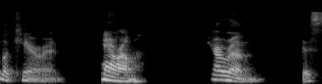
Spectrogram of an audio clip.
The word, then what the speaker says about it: Karem: And Karem, and I'm saying Karem is Kareem or Karem? Karem.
